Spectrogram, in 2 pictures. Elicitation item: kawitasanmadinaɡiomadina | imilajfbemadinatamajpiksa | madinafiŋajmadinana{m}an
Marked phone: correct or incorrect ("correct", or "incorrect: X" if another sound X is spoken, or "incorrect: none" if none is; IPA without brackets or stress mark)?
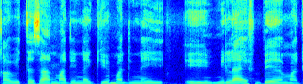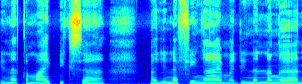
incorrect: ŋ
